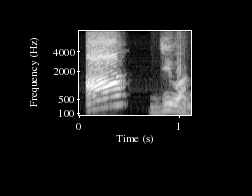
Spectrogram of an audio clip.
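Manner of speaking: आजीवन very slow, opening आ drawn out; stress on first syllable. Shown as a demonstration. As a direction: hold the आ of आजीवन long, then say जीवन. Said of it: "आप बल लग रहा है". (आजीवन के आ को खींचकर बल)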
